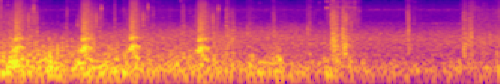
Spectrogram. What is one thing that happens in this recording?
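Footsteps thud on hard ground.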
